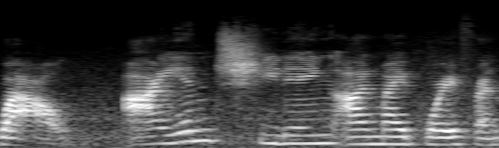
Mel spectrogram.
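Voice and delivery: ordinary talk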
